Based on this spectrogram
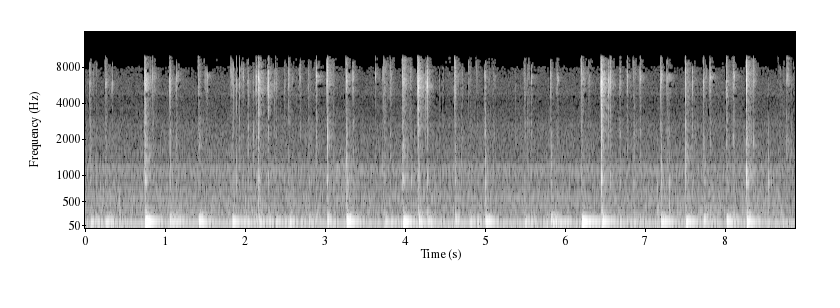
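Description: Typing on a computer keyboard: many quiet, irregular key clicks with occasional brief pauses, heard alone.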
